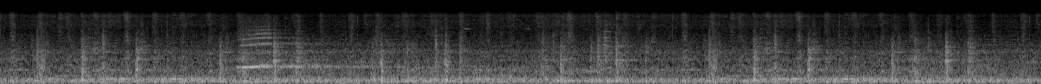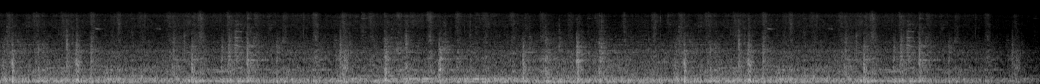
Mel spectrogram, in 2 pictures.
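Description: Railway carriages rolling past close by: a steady rumble with the wheels clicking over rail joints, and a brief high-pitched tone about two and a half seconds in.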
